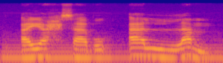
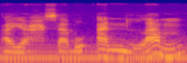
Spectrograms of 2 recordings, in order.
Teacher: nun sukun bertemu dengan huruf lam, maka hukum bacaannya adalah idgham bila gunnah atau idgham tanpa dengung. Maka untuk membacanya kita membaca ayahsabu allam, bukan ayahsabu anlam, namun ayahsabu allam yarahu ahad.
